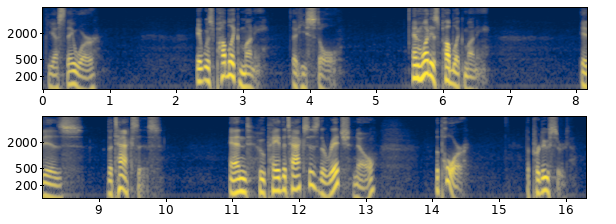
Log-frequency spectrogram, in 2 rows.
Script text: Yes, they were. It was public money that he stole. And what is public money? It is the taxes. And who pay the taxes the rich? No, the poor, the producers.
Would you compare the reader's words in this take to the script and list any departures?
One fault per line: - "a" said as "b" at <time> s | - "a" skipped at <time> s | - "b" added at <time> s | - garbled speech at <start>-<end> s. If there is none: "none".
none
